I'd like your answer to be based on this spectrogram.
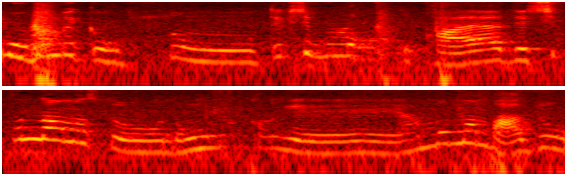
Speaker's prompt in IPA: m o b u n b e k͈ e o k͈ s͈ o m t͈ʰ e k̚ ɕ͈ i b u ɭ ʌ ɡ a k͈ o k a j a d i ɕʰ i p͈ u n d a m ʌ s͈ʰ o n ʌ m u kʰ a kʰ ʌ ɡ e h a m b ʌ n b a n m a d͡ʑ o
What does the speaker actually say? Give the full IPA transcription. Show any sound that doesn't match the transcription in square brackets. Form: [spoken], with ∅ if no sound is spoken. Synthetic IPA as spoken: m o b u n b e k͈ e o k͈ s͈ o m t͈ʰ e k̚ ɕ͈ i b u ɭ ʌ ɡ a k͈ o k a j a d [e] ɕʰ i p͈ u n d a m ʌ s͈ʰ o n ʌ m u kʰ a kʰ [a] ɡ e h a m b ʌ n [m] a n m a d͡ʑ o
